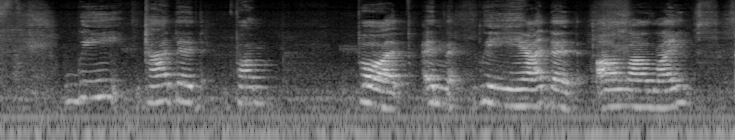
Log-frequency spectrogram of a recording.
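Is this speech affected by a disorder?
Yes: cerebral palsy; cerebral palsy from birth.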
